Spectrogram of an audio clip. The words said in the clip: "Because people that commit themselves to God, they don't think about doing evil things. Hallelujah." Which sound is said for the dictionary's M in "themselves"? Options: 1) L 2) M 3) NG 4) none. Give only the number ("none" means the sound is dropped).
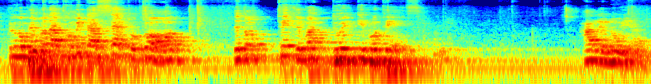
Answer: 4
